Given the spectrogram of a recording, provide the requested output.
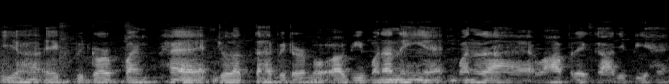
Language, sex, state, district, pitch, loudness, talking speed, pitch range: Hindi, male, Bihar, Jahanabad, 100 Hz, -26 LUFS, 205 wpm, 100-105 Hz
